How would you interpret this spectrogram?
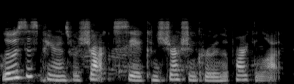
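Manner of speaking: usual speaking voice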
